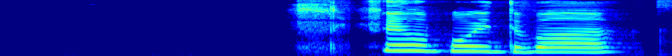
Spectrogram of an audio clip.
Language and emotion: Russian, sad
